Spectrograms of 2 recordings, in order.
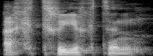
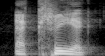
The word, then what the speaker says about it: Achtriochtan: Yeah, Achtriochtan. Achtriochtan. So yeah, it's got a very Scottish guttural sound to it. Yeah, Achtriochtan.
